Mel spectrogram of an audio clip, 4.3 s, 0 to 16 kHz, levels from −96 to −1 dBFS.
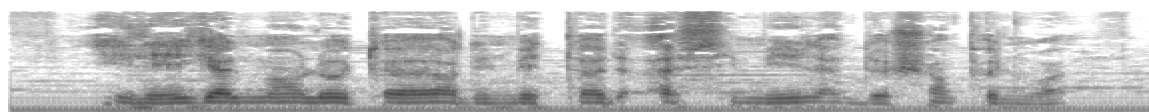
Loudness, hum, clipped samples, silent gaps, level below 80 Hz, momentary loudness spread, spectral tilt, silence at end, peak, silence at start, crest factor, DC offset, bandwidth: -35 LUFS; none; under 0.1%; none; -56 dBFS; 12 LU; -2 dB/octave; 0 s; -16 dBFS; 0.05 s; 22 dB; under 0.1%; 11.5 kHz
